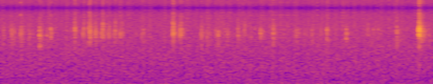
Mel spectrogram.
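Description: Computer keyboard typing: irregular runs of key clicks, with one louder keystroke near the end.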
